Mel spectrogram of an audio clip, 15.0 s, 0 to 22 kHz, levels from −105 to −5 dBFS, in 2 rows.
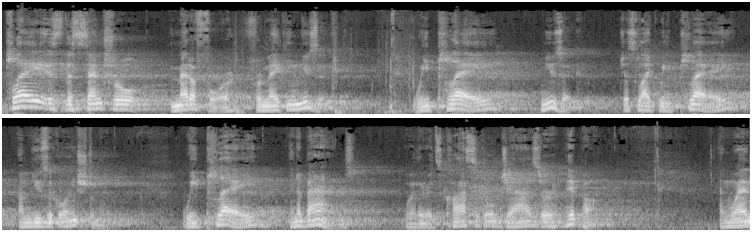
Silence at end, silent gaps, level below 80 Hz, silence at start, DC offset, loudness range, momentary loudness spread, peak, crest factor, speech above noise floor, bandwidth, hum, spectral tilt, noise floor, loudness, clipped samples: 0 s; none; -48 dBFS; 0 s; under 0.1%; 4 LU; 18 LU; -6 dBFS; 16 dB; 25 dB; 17.5 kHz; none; -5.5 dB/octave; -47 dBFS; -22 LUFS; under 0.1%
